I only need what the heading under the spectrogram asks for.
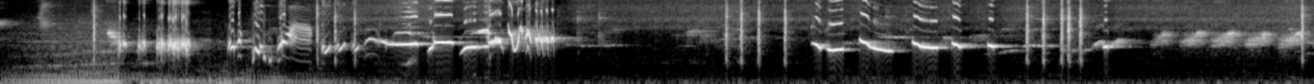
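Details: White-rumped shama long song for provoking a fight: bursts of varied whistles and chips, a short quiet gap, then more loud slurred whistles and a quick trill at the end.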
